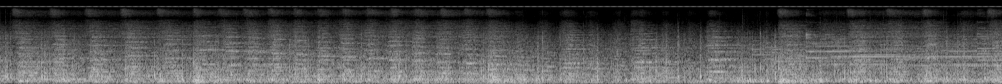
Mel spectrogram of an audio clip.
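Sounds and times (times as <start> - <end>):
fireworks booming: 0.0 - 10.0
fireworks crackling: 0.0 - 10.0.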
